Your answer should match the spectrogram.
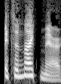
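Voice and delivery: ordinary delivery, nothing marked

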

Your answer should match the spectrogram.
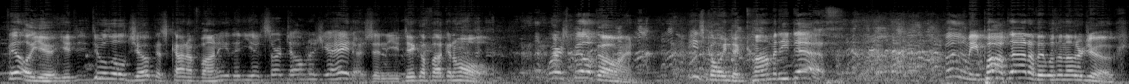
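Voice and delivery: high-pitched running commentary; put-on audience voice. Audience narrating Bill's slide into comedy death, high mock voice. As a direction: follow his act aloud in a high, excitable voice.

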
